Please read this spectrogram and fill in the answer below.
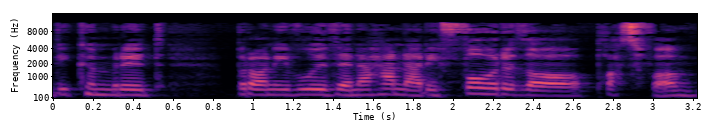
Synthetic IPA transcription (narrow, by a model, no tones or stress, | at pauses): ðikʰəmrɨd̥ | b̥rɔnivlˠʊɨðɨnaɦanaɾifʊrðɔpʰlˠatfɔrm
